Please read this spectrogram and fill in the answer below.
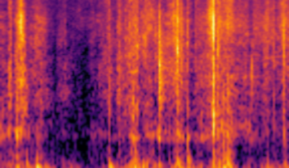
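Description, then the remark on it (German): Pages of a print magazine, The New Yorker, rustle and crinkle in a series of irregular, crisp bursts, some sharp and papery, with no voices over them. “Da raschelt was. Das ist ein Printerzeugnis.”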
